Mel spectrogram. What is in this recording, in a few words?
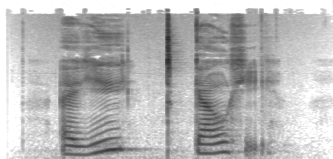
"eyi-thkeelxii", Cow Creek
